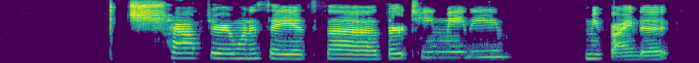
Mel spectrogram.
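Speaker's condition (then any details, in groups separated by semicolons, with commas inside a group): No condition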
